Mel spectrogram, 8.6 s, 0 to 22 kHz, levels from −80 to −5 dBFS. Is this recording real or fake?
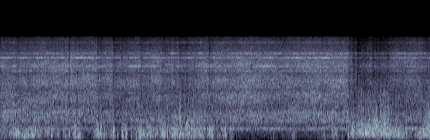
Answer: fake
